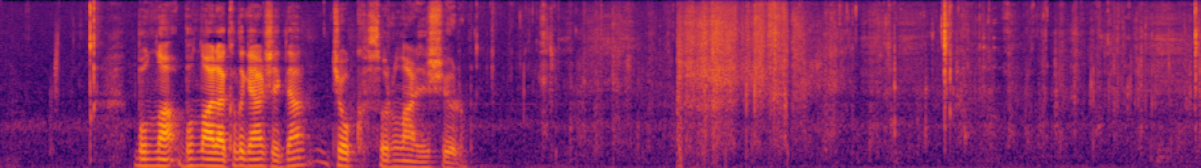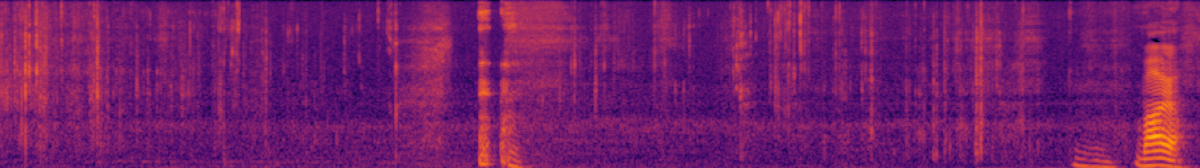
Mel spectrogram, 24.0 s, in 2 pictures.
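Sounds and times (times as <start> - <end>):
chewing and crunching food: 4.4 - 16.6, 17.2 - 22.8
bread crust crackling as torn: 4.6 - 16.0.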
